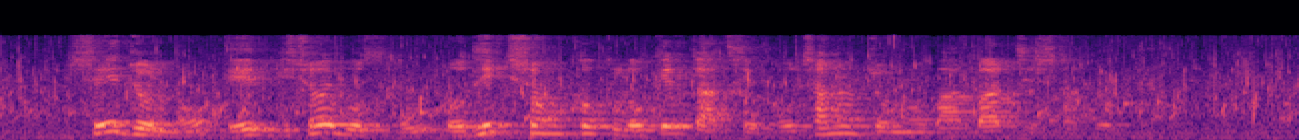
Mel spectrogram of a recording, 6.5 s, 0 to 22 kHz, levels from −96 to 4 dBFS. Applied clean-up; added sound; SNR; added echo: none; Stream; 13 dB; reverberation time 0.6 s.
